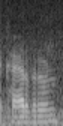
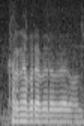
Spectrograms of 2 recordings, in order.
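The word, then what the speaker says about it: Carnarvon: I think we can get one from the Carveron. Carnaveron, sorry. That's the right way to say this vehicle. Sort of the right way to call the name.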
